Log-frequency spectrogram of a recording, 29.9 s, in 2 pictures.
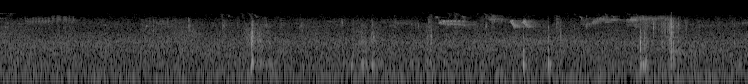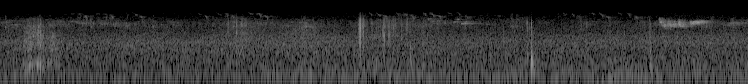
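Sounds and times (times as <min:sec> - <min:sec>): distant bird chirps: 0:00.0 - 0:14.0, 0:14.7 - 0:29.9
rustling: 0:22.1 - 0:23.5.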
